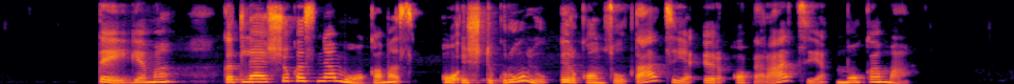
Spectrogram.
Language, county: Lithuanian, Kaunas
